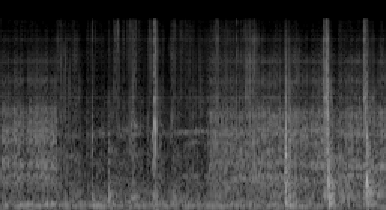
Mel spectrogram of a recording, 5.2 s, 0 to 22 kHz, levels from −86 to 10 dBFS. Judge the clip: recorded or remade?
remade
